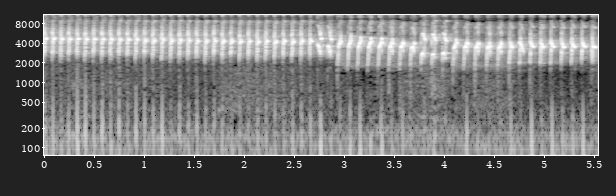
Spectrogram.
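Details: Loud, close lovebird ngetik chatter used to provoke long ngekek singing: a fast, regular string of shrill, clipped notes, about two and a half per second, stepping slightly lower in pitch partway through.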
